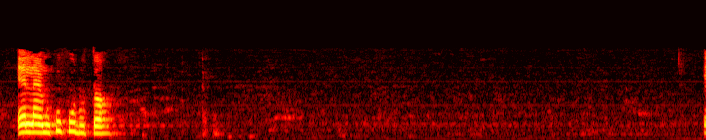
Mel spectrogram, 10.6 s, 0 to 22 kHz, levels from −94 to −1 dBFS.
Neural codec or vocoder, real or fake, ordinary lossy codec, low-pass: none; real; MP3, 24 kbps; 5.4 kHz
